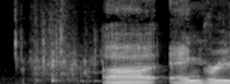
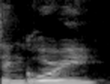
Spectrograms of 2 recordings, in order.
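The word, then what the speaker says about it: Angourie: Angry Rice, or I can't say her name without wanting I to think I laugh. think it's in I think it's Angori. It's Angori Rice.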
